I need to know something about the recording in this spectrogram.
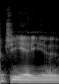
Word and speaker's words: Gau: Gao, I think is how you pronounce his name. Oh, Gau, yeah.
